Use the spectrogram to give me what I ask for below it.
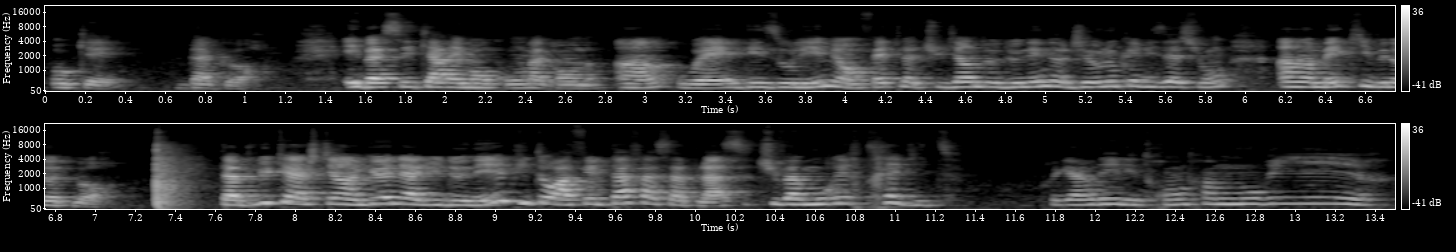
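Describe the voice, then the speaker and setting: A woman performing comedic sketch monologues, self-assured and deadpan. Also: medium pitch, fast talker, echoey room, a little hiss or hum. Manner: deadpan, self-assured, playing several characters.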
